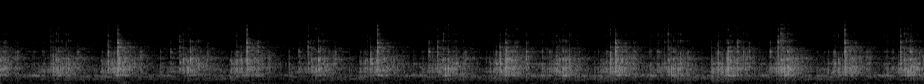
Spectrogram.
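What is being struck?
Glass marble rolling in the groove of a wooden serving plate.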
